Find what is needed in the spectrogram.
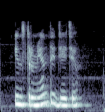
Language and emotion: Russian, neutral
